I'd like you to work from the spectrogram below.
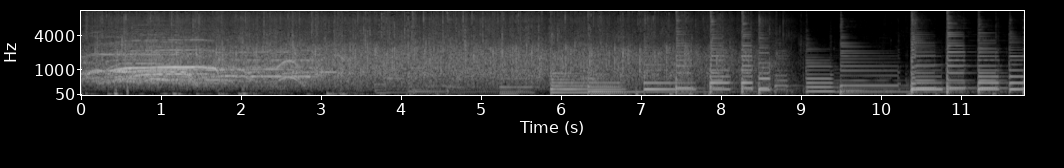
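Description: An audience applauds to welcome a performer back to a live music show's stage. The dense, loud clapping gradually thins and fades, and clear plucked instrumental notes take over in the second half.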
